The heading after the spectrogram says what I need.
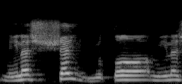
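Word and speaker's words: من الشيطان: Ini ketika posisinya huruf ta. Posisinya huruf ta itu seperti ini. Ketika mengucap itu naik. Pangkal lidahnya itu naik. Pangkal lidahnya itu naik. Jadi dia sifatnya tebal. Gimana cara pengucapannya? Minasyaiton, minasyaiton, minasyaiton, nirrajim.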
